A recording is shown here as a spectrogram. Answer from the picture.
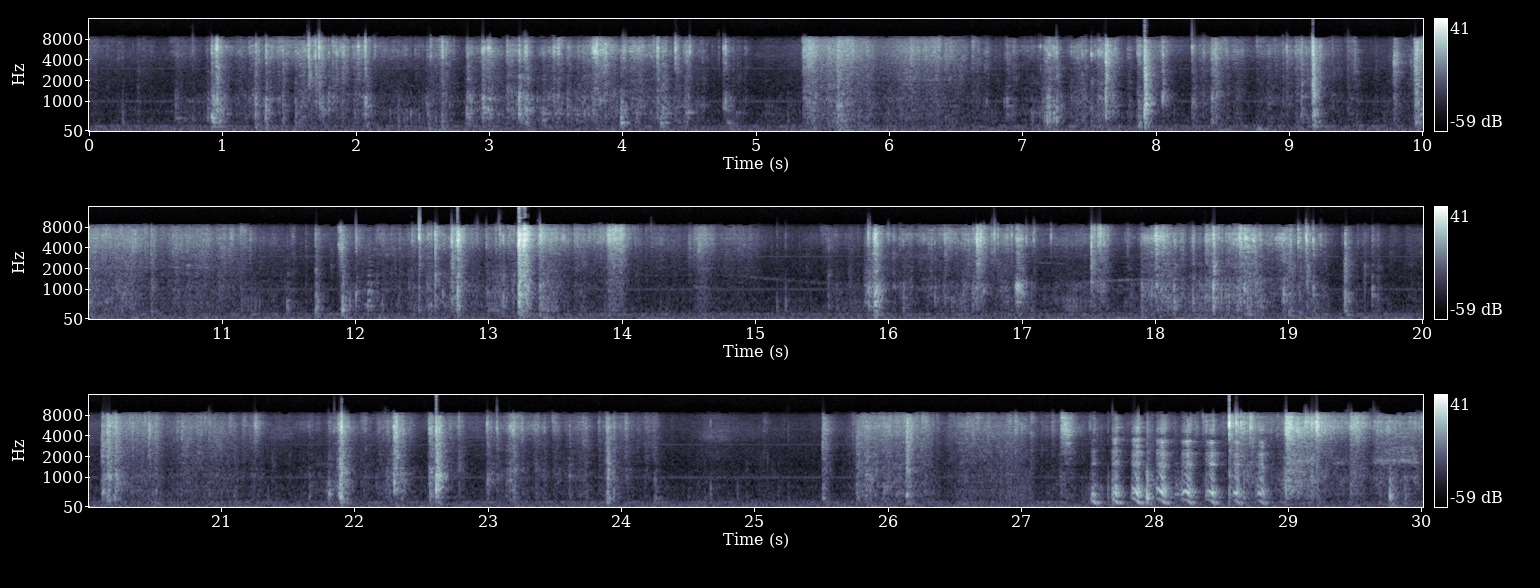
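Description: Cellophane shrink wrap crinkling and tearing while cardboard trading-card boxes are handled, in irregular bursts of rustling with sharp clicks and knocks. A man laughs near the end.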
